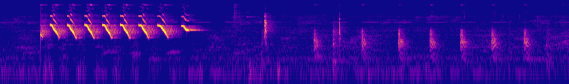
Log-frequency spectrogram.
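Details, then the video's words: Javan myna singing: seven quick downward-swept whistles in a row, followed by softer, evenly spaced clicking notes repeating about every half second, with a low hum behind. "FULL MASTERAN KICAUAN JALAK PALING YAHOOD"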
